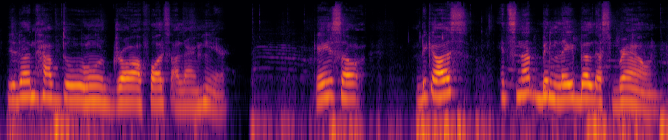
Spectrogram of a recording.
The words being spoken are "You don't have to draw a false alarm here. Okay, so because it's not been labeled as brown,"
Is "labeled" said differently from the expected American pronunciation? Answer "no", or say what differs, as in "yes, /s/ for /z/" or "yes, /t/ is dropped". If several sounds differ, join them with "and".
no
